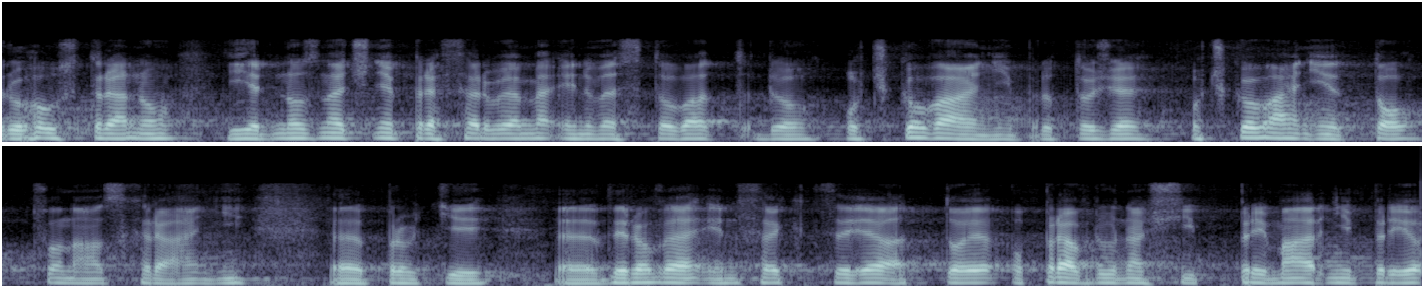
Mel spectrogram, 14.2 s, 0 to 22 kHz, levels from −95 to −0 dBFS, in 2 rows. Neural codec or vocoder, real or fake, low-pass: vocoder, 22.05 kHz, 80 mel bands, Vocos; fake; 7.2 kHz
